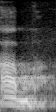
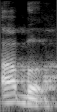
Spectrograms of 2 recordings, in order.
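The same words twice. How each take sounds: First: The final b is closed without an echo. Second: The final b bounces with an echo. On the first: The speaker calls it wrong. "কলকলা না হলে হতো হলো আব" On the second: The speaker calls it right. "এই প্রতিধ্বনি করে পড়তে হয়"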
